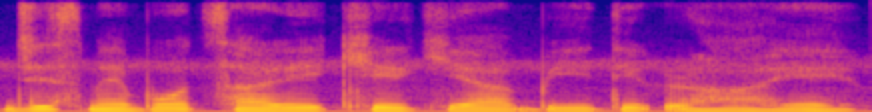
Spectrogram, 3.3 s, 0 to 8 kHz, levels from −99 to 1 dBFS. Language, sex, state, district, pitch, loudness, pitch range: Hindi, female, Arunachal Pradesh, Papum Pare, 185 Hz, -15 LUFS, 180-200 Hz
